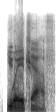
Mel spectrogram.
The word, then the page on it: UHF: American English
